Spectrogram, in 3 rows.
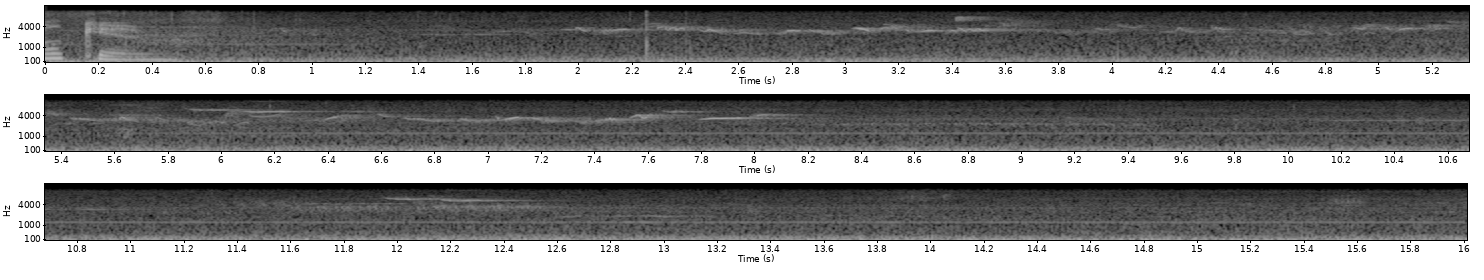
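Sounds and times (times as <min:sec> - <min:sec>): faint songbird singing: 0:00.2 - 0:14.2.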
